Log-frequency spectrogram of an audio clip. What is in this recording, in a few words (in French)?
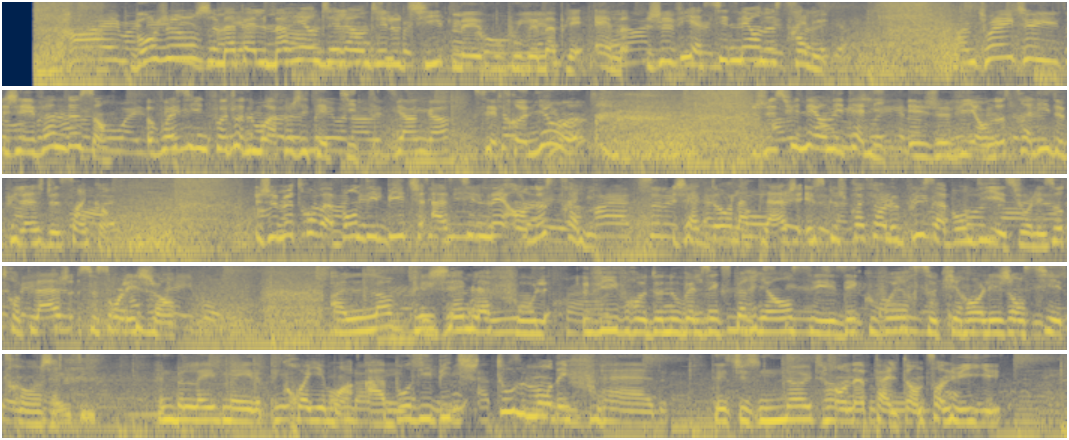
Voce over Dynamique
